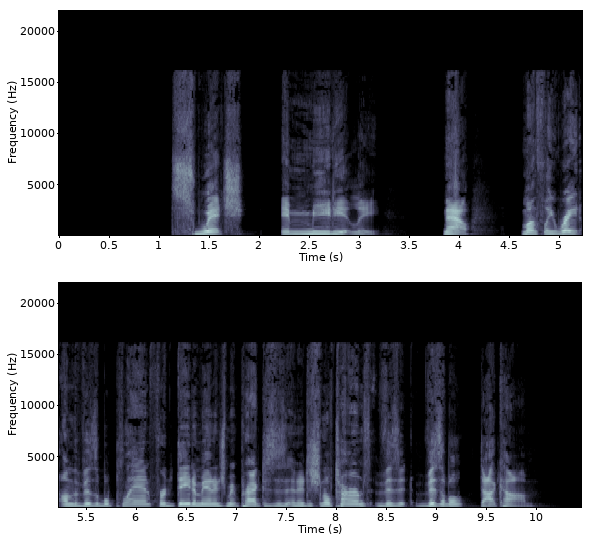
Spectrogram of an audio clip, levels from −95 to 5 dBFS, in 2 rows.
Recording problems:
none

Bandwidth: 16 kHz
